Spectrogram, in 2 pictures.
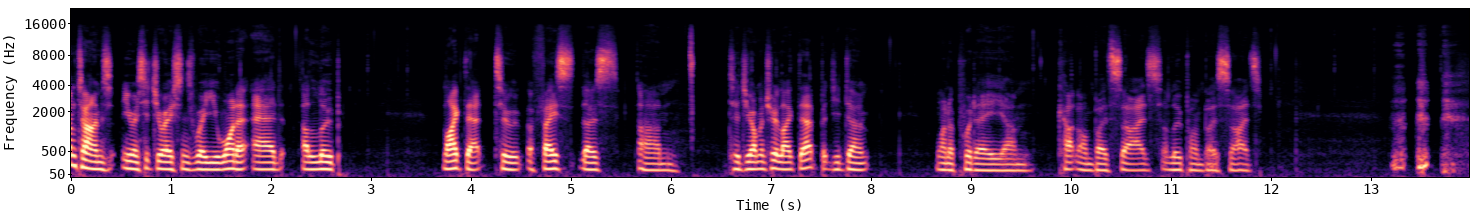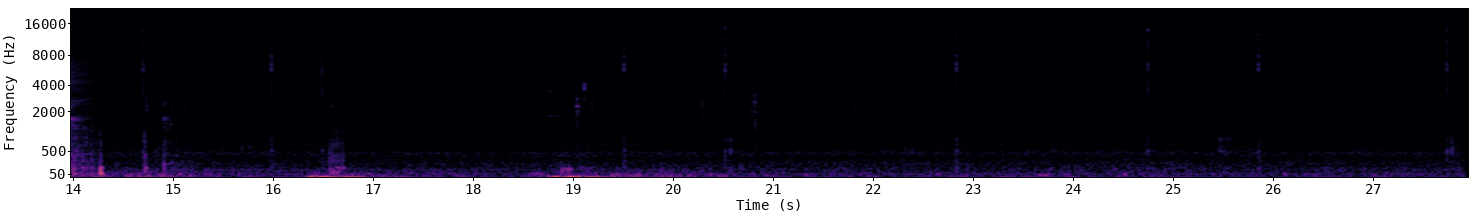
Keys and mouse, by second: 0.7 click, 0.7 p, 1.4 middle click, 2.9 middle click, 7.1-9.2 middle drag, 9.5 shift+middle click, 10.4-11.4 middle drag, 11.7 shift+middle click, 12.5 middle click, 13.6-14.6 middle drag, 14.9 Tab, 15.9 middle click, 19.0 Tab, 19.4-20.4 middle drag, 20.5 Tab, 21.5 Tab, 22.7-24.6 middle drag, 24.8 Tab, 25.7-27.6 middle drag.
